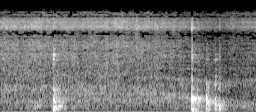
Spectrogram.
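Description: Shrimp roast being stirred in a pan, with two short bursts of spoon scraping and a soft sizzle under a steady frying hiss, close and fairly quiet.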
